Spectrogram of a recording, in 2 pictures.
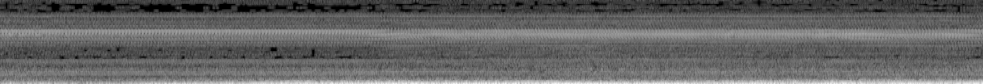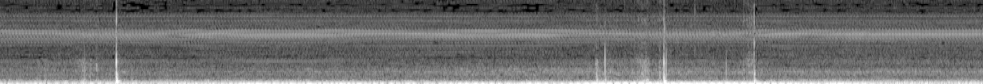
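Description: A low, steady mechanical rumble that grows louder after the middle, with a few faint clicks.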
